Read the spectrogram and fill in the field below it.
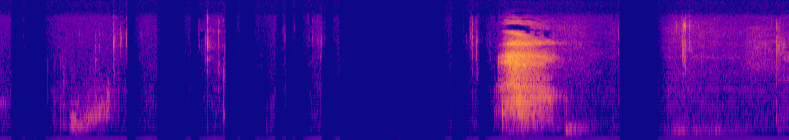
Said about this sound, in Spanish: Lo que pasa es que me había ido por un vasito de agua y pues bueno, déjenme tomo tantita agua y continuamos.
